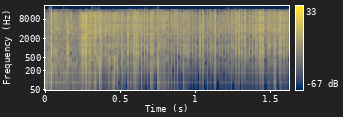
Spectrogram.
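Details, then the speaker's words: MIG welding a solid bead, going slow with no half-moons: a crisp, crackling sizzle in quick bursts with no popping or sputtering. Both beads are judged very good. "Dog, that is freaking great. Both of those are freaking great."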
